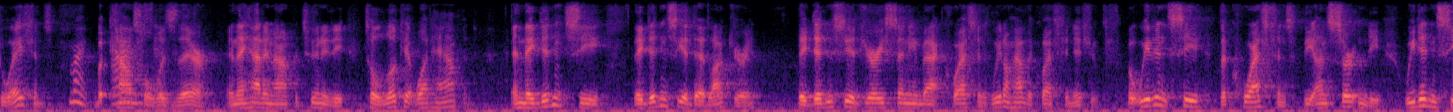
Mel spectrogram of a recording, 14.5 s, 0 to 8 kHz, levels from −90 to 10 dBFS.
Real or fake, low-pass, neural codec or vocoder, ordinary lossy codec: real; 7.2 kHz; none; Opus, 16 kbps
